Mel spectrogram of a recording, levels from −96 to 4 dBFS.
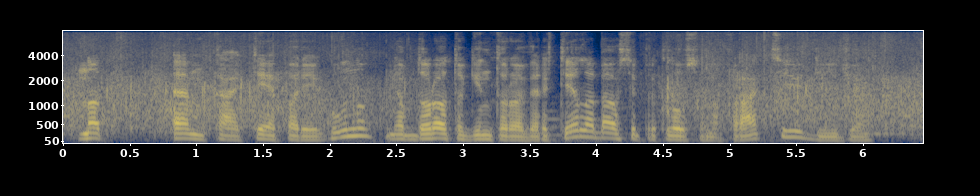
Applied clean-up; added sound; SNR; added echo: none; Applause; 9 dB; none.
